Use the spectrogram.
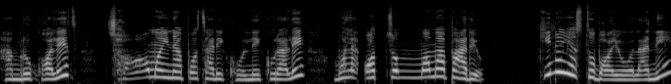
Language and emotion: Nepali, surprised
